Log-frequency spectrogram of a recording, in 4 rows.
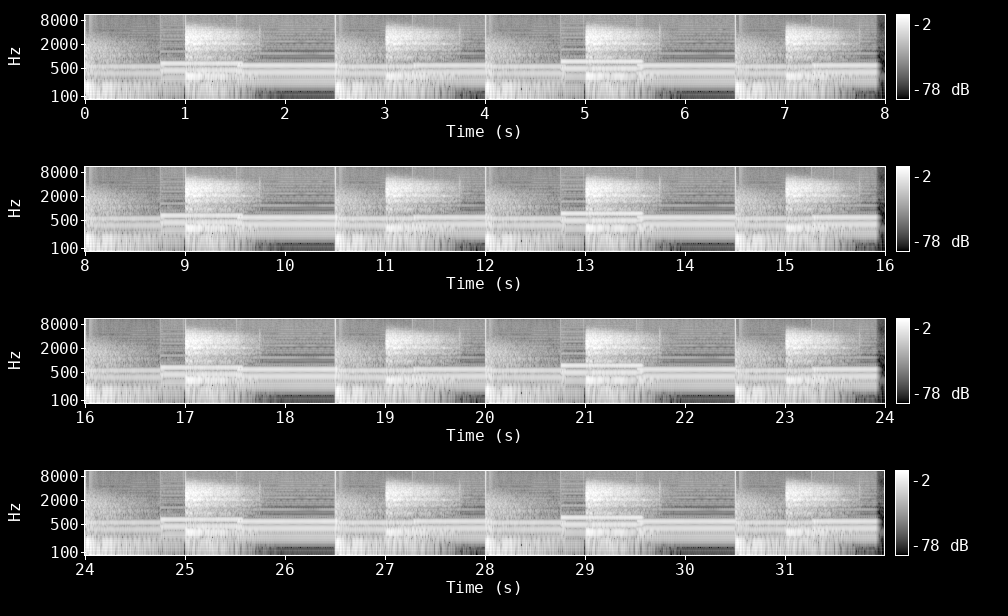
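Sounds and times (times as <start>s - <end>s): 
sine wave tone: 0.0s - 31.9s.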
